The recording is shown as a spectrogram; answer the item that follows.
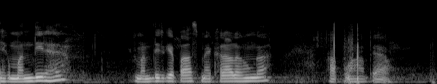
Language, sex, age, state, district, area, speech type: Hindi, male, 18-30, Bihar, Muzaffarpur, rural, spontaneous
